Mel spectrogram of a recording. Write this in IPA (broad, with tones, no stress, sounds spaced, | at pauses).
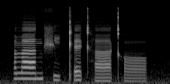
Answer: β aː˦ n ʃ i˨ kʼ ɛ˦ kʰ aː˨ kʰ ɔ˨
